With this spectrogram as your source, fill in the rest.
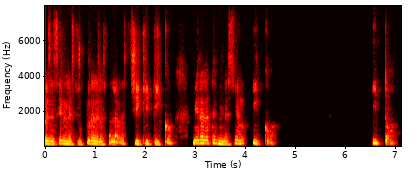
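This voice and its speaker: A man with a Peruvian Spanish accent lectures his students in a husky, mellow voice, explaining step by step. He keeps checking that they follow him, and the recording is dull and lo-fi. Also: fairly high pitch. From Peru. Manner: explanatory, checking in with tag questions. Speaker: teacher. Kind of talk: classroom lecture.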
